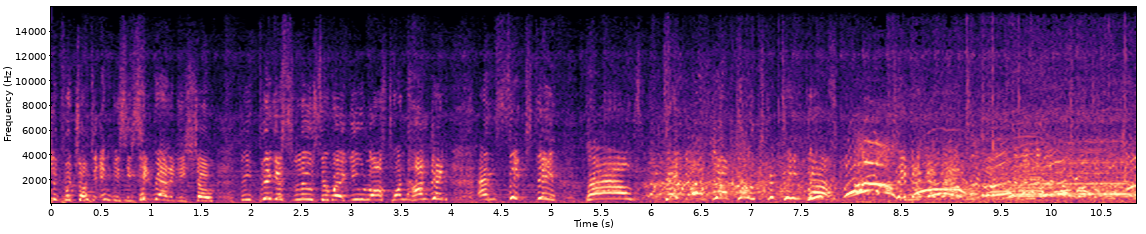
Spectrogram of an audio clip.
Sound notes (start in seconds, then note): 7.9 screams; 10.7 crying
